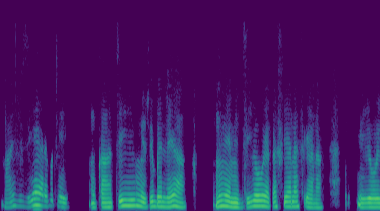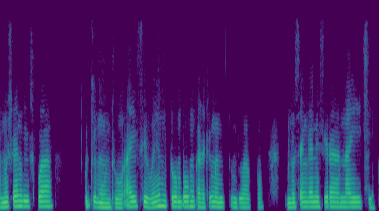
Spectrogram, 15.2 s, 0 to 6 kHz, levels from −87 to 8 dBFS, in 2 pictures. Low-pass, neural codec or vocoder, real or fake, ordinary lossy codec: 5.4 kHz; codec, 16 kHz, 6 kbps, DAC; fake; MP3, 32 kbps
